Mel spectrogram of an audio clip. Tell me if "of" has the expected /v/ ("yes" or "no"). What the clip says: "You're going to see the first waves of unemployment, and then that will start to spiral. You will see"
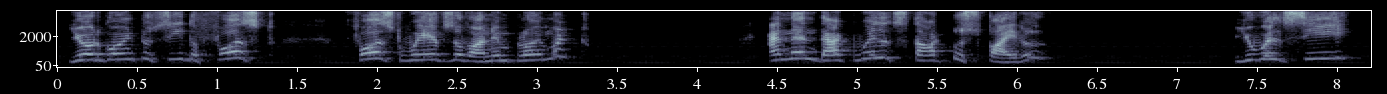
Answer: yes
